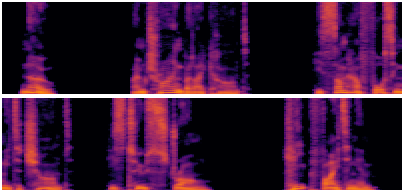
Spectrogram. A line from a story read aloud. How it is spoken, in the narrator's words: Gasping for air, Maris replied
